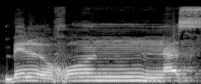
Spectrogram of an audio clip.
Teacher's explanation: سین کو سیٹی کی آواز دیں گے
